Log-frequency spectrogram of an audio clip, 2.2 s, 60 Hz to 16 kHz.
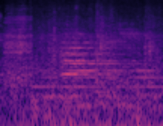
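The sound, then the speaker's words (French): The church bells of the Royal Monastery of Las Huelgas, a Cistercian nuns' monastery founded in 1187, ring out with sustained, overlapping tones, their resonant hum filling the air amid faint outdoor background noise. “Les cloches sonnent alors que j'arrive devant le réel Monastère de Las Huelgas, construit à la demande du roi Alphonse VIII en 1187 pour des moniales de l'ordre cistercien.”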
